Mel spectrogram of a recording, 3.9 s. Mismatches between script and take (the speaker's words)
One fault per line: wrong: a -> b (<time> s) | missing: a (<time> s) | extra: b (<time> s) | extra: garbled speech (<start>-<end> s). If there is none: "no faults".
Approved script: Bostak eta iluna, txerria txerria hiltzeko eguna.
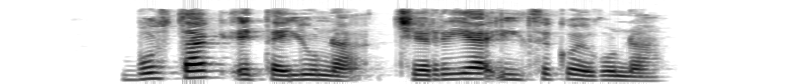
missing: txerria (2.4 s)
